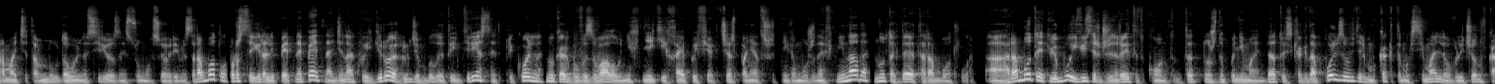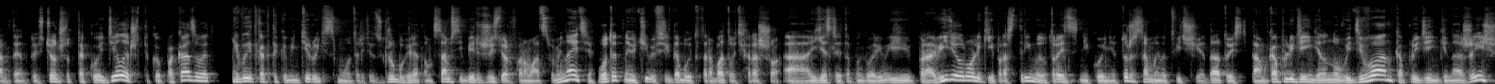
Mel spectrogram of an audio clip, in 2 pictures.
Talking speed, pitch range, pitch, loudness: 255 wpm, 90-125 Hz, 100 Hz, -20 LUFS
